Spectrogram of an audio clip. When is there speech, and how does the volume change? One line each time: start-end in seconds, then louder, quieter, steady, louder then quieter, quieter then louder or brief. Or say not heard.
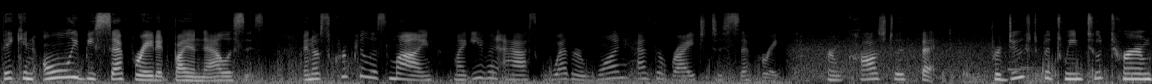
0.0-11.4 quieter then louder.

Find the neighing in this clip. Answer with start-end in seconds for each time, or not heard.
not heard.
